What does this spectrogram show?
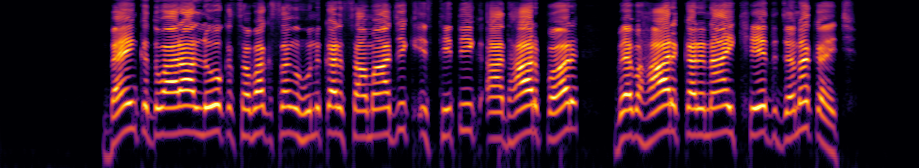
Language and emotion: Maithili, disgusted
